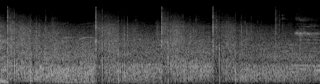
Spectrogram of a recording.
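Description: A gun fires sharp, loud shots.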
